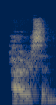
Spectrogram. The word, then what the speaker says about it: Pettersson: trying to text you what's your last name Patterson that's good well I wanted to say it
